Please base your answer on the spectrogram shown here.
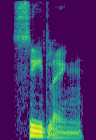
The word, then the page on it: seedling: British English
